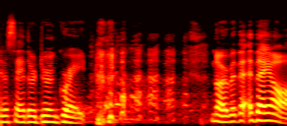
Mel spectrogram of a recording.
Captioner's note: everyone laughs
